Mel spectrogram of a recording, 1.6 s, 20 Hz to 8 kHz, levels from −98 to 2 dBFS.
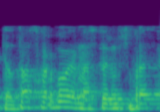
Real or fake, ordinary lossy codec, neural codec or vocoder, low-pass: real; AAC, 16 kbps; none; 7.2 kHz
